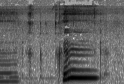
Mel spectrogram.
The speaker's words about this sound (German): Und, gähnen.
